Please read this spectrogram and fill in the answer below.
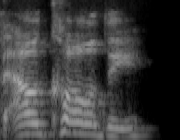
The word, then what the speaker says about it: Elkhaldy: Close enough. Elkhaldy.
